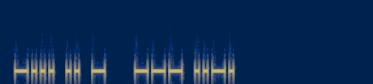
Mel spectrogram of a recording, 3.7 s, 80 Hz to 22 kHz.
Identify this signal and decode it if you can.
Morse code, heard as a keyed tone, about 34 wpm, 700 Hz. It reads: BIT OF
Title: Speed-Racing - Sets of 4 Words 28wpm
